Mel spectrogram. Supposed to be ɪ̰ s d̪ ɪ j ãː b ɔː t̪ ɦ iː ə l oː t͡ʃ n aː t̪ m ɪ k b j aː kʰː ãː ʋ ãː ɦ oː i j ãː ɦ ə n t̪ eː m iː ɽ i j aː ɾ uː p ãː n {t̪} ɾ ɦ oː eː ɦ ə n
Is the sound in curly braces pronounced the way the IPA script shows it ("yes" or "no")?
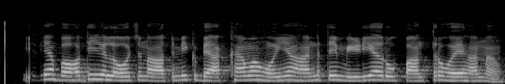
yes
